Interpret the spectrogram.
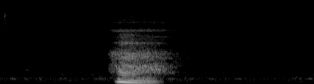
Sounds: Sigh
